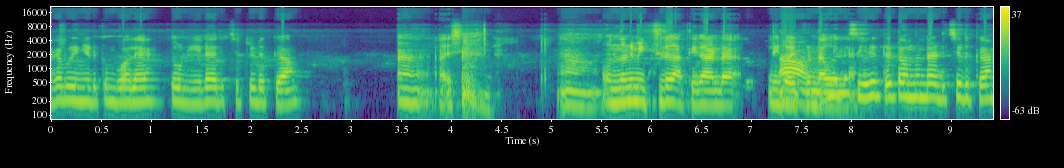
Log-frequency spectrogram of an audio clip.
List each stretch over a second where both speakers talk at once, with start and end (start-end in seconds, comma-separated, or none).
none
